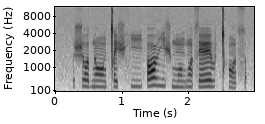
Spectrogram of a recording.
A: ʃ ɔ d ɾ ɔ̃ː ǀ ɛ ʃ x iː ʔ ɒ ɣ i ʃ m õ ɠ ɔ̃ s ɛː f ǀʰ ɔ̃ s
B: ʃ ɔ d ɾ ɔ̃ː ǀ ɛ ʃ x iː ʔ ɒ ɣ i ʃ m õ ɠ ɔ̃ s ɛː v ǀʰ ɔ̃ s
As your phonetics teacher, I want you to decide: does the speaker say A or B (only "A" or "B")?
B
